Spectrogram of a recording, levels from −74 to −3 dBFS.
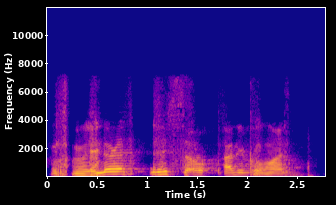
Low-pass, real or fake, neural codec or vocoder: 7.2 kHz; fake; codec, 16 kHz, 1.1 kbps, Voila-Tokenizer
